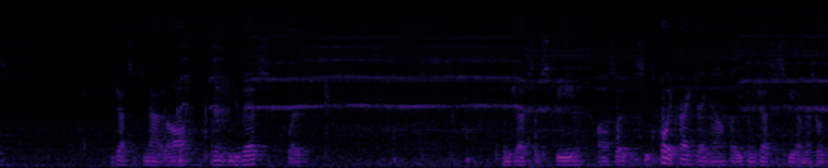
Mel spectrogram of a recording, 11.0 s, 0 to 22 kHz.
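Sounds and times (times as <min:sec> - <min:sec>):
high-pitched servo motor whine: 0:02.5 - 0:11.0.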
